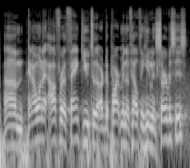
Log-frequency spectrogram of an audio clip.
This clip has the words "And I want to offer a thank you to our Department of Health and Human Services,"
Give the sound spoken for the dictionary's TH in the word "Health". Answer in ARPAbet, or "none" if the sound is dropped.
TH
